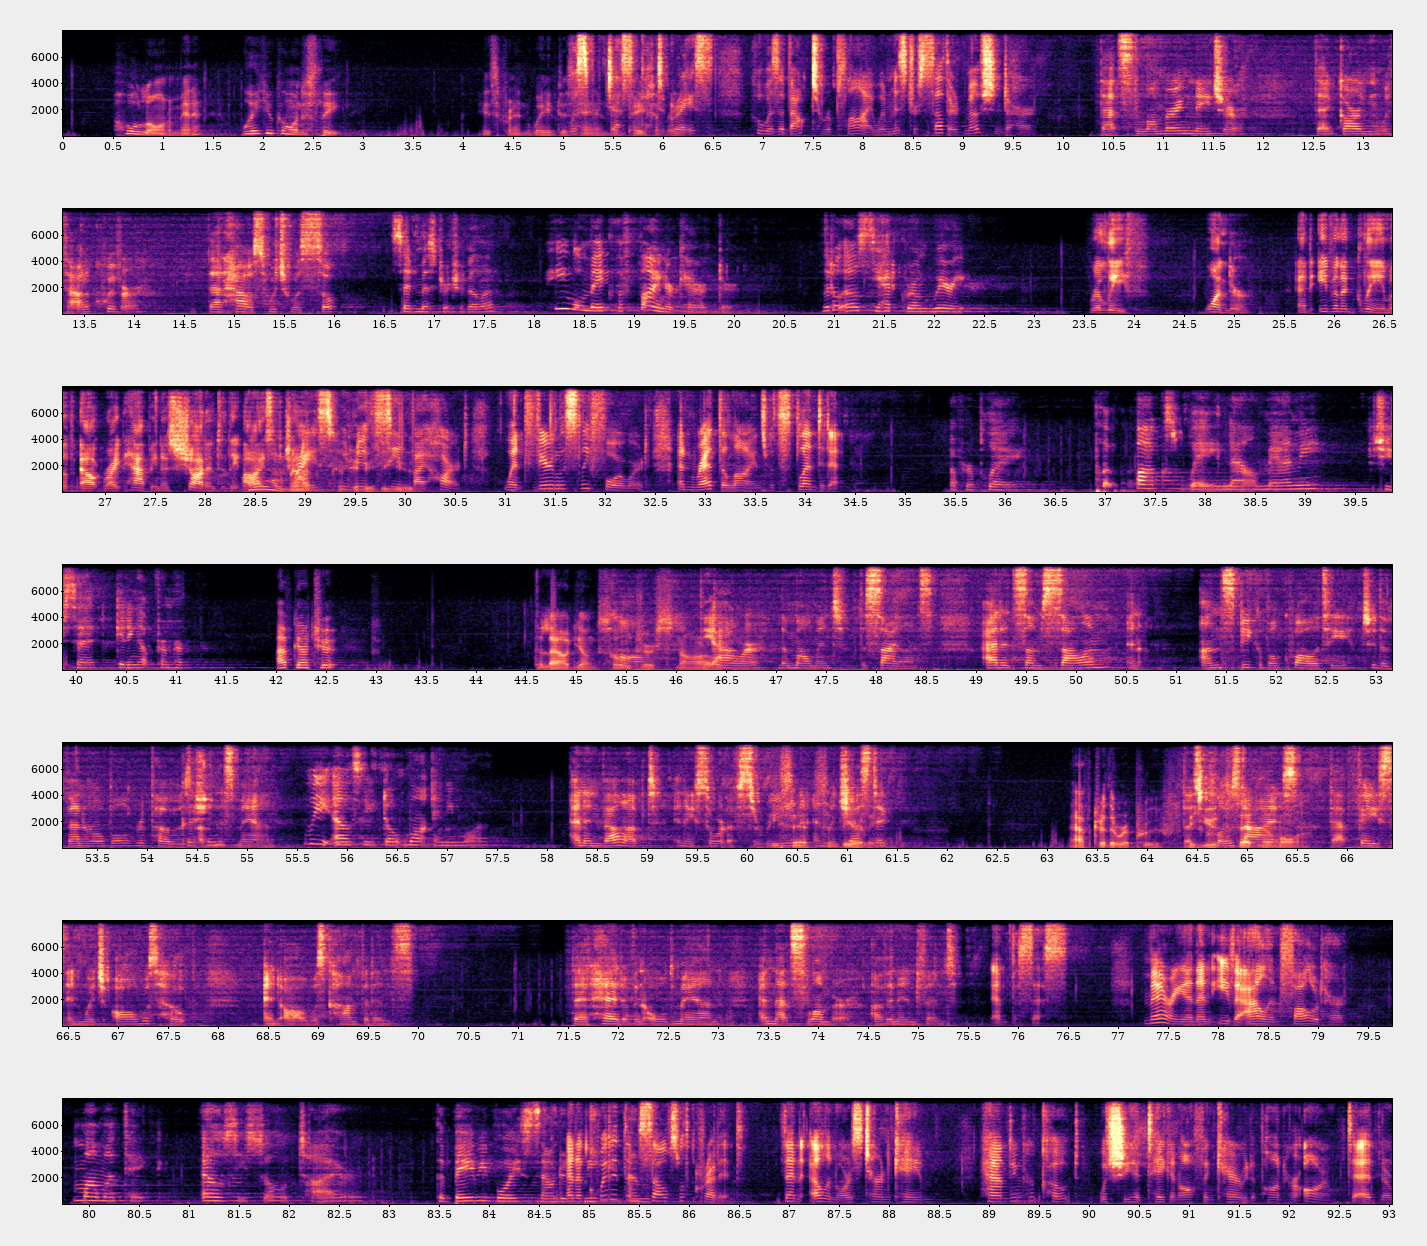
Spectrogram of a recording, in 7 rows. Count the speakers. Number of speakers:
five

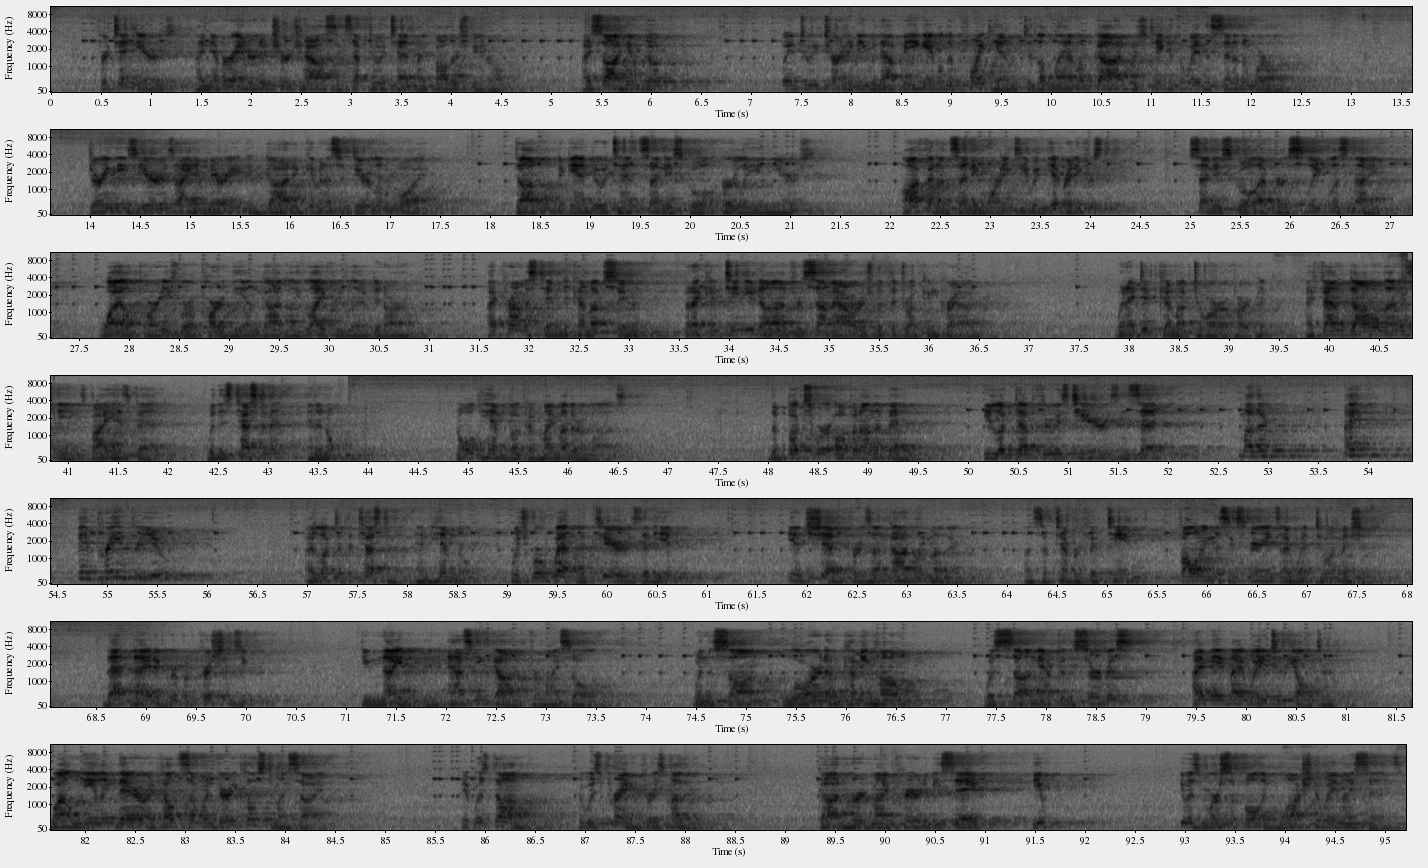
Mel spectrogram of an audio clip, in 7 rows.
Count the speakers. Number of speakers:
one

